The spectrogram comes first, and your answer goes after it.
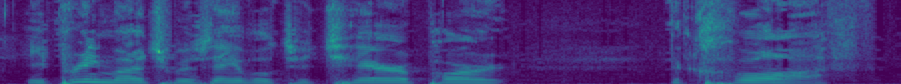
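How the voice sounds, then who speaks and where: A man's somewhat breathy, dark, mellow voice at a fairly slow pace, with ordinary pitch variation. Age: 70s. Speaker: researcher and speaker on prehistory. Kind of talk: lecture. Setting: festival talk streamed on video call.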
